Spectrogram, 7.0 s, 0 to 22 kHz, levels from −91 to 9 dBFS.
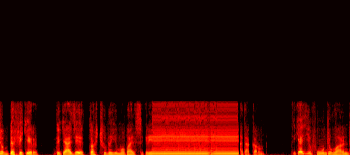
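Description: Speex codec damage runs through the whole recording. This low-bitrate CELP speech coder has too few bits to describe the excitation, so the speech sounds plainly hoarse and noisy. The coarseness points to a setting near 16.8 kbps.

A system hang loop runs from 3.05 to 4.77 s. A frozen system left the audio hardware replaying one 20 ms stretch of its buffer, repeated about 86 times. That produces a steady 50 Hz buzz until the speech returns with "ادا کرُن".

VoIP packet loss concealed by the speech codec occurs at 4.15 to 4.29 s, about 60 ms inside the looping stretch, and again at 6.07 to 6.14 s, about 40 ms. Both fit lost 20 ms frames. The decoder extended its last pitch and filter while lowering the gain, so each gap becomes a fading buzzy or noisy smear, and the speech stays weakened briefly afterwards.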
